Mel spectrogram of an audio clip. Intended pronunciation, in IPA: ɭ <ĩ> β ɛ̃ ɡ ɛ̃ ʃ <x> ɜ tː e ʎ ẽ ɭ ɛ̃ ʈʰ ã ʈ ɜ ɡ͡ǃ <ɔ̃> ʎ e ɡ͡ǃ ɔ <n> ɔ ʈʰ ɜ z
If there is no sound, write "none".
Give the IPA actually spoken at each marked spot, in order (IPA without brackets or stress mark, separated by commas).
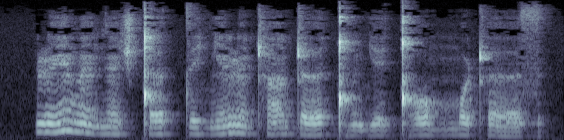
ẽ, ǃ, ɔ̃, mː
